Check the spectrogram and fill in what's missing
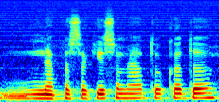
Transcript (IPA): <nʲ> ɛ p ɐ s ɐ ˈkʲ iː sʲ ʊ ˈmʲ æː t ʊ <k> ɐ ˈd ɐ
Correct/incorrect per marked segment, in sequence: correct, correct

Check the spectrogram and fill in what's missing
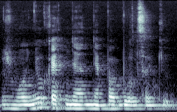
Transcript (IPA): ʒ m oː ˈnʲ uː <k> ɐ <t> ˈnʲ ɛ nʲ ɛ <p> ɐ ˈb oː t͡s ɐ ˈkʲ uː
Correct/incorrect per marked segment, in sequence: correct, correct, correct

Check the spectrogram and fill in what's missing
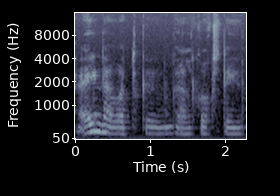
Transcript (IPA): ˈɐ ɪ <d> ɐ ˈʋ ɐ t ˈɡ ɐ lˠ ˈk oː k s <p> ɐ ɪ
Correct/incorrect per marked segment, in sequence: incorrect: n, incorrect: t

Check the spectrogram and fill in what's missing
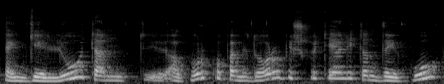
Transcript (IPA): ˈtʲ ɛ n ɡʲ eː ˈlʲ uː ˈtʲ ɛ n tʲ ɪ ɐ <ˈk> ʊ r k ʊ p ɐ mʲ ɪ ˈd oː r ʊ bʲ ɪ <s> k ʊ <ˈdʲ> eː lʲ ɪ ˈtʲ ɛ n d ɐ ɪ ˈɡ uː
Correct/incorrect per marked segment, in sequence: incorrect: ɡ, incorrect: ʃ, incorrect: tʲ

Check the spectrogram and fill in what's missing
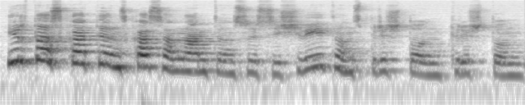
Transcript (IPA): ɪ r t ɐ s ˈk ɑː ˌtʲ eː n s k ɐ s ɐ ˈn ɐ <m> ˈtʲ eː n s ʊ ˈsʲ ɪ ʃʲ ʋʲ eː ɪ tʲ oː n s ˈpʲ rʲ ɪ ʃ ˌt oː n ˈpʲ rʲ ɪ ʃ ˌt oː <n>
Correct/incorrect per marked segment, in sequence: correct, correct

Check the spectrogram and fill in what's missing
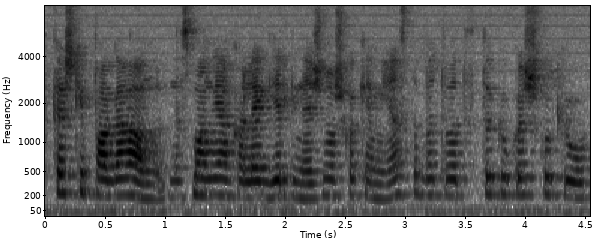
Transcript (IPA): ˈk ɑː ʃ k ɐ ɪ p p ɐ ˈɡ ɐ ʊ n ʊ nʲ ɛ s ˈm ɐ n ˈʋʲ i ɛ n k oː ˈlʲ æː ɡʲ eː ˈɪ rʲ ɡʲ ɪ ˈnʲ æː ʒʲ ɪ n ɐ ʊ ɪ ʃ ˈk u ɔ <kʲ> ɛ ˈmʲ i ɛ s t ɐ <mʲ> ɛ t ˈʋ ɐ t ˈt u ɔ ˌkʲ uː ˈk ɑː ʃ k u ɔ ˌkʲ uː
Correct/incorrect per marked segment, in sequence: correct, incorrect: bʲ

